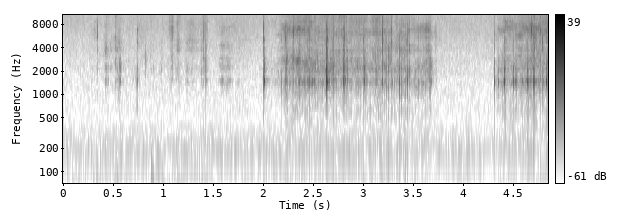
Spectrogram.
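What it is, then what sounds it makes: Wooden dominoes in a wooden box. Fingernails scratch and tap across the tops of small wooden dominoes standing on edge in an open, carved wooden box held on a lap. Soft, dry scraping runs under scattered sharp little clicks that carry a faint woody tone near 1.5 kHz. A denser rasp of scratching builds midway, then fades before a final cluster of taps.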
